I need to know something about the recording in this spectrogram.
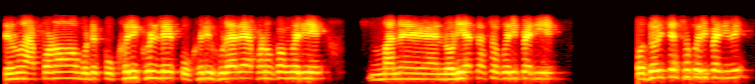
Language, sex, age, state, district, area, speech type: Odia, female, 45-60, Odisha, Balasore, rural, conversation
